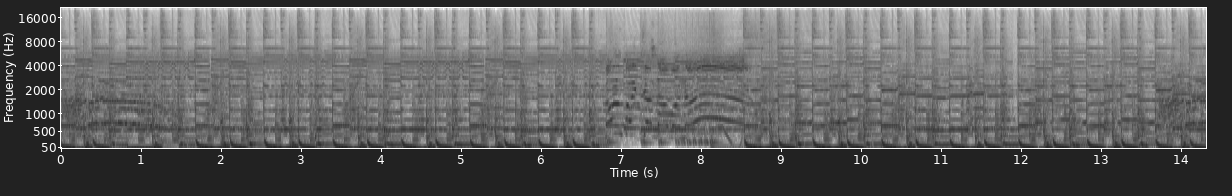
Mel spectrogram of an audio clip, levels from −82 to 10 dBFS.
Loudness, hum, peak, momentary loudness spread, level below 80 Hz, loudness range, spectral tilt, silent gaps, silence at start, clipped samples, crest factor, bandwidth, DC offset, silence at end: -10 LUFS; none; 0 dBFS; 2 LU; -14 dBFS; 1 LU; -3.5 dB/octave; none; 0 s; under 0.1%; 10 dB; over 20 kHz; under 0.1%; 0 s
